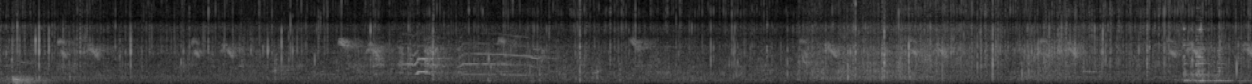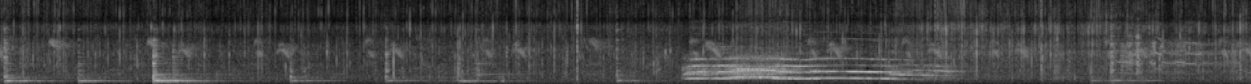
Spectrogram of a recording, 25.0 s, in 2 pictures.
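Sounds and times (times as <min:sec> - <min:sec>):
sausage sizzling in frying pan: 0:00.0 - 0:25.0
metal spatula in pan: 0:10.2 - 0:19.3, 0:23.1 - 0:24.7.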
